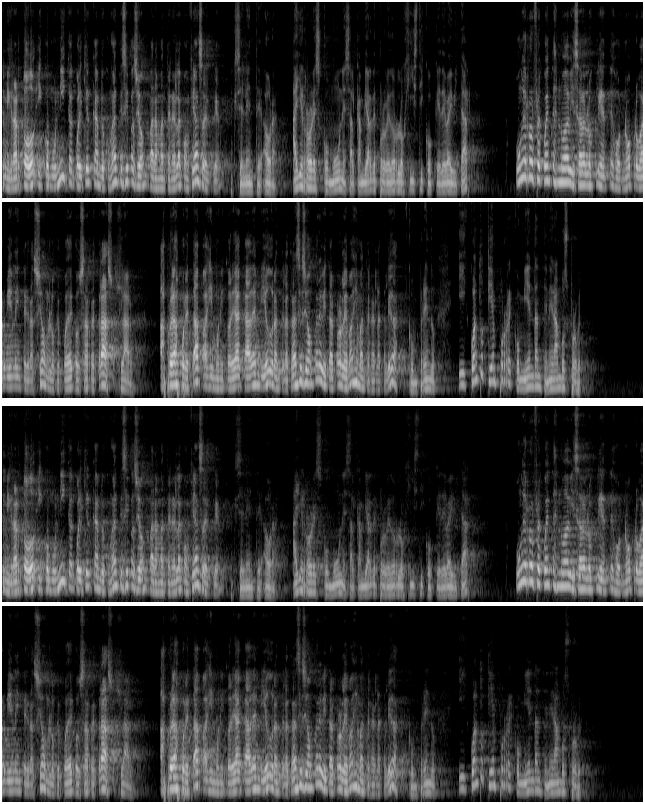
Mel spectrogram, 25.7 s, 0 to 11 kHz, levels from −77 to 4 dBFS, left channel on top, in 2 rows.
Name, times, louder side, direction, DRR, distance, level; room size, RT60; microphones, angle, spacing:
voice 1, 0.0-4.4 10.3-15.2 16.0-20.7, left 2 dB, 20° left, 8 dB, 1.2 m, -23 dB
voice 2, 4.6-5.5 5.8-9.3 15.2-15.5 21.0-24.4, left 4 dB, 65° left, 12 dB, 0.7 m, -28 dB
26.5 x 25.0 x 6.1 m, 1.2 s
head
